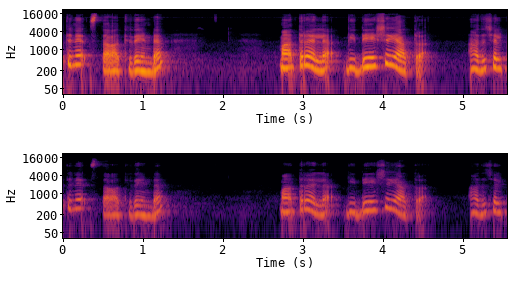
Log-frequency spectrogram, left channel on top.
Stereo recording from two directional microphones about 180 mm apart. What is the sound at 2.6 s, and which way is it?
A woman's voice, 20° left (ahead or behind).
